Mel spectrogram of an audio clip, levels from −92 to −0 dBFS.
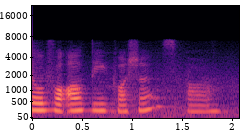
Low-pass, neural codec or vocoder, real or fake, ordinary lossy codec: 7.2 kHz; codec, 16 kHz, 0.5 kbps, FunCodec, trained on Chinese and English, 25 frames a second; fake; none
